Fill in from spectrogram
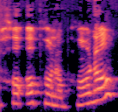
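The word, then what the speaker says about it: Ho'oponopono (Hoʻoponopono): And I am impressed you actually pronounced Ho'oponopono correctly.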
